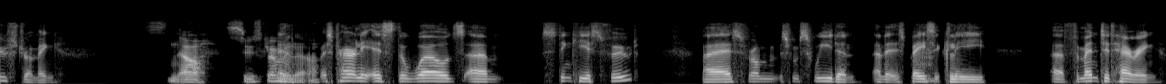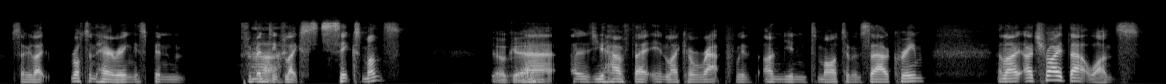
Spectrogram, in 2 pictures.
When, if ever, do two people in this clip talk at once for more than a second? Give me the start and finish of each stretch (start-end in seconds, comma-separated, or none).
none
